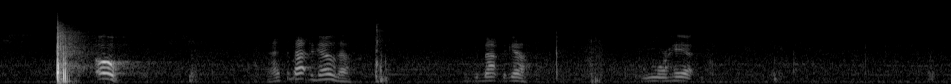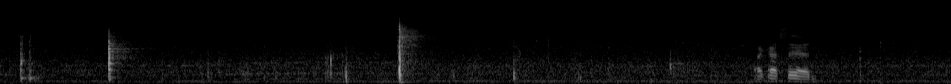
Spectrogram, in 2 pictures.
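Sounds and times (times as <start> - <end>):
maul striking firewood: 0.6 - 1.3, 3.7 - 4.0, 9.7 - 10.0, 10.6 - 10.9, 13.4 - 14.0.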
